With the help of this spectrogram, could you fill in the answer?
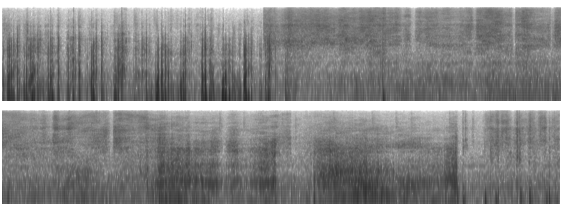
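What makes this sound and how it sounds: A thin, glossy laminated paper card is held and rubbed with the fingertips. It opens with a quick, uneven run of sharp tapping scratches for about three seconds, then settles into a steady, airy rubbing hiss across the coated face, with a few louder swells of scraping near the end.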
